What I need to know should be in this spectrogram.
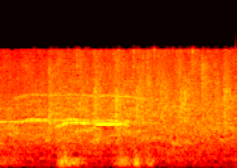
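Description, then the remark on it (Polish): Steady audience applause, a dense wash of many hands clapping at an even level throughout, with a faint whistle-like tone drifting through the first half and no talking. “Te oklaski to są oklaski dla naszych obiektywnych mamuś.”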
